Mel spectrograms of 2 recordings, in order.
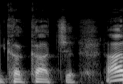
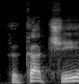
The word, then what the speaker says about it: Cacace: now I was like does kakat kakachi I assume that's how you pronounced he's half Irish half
